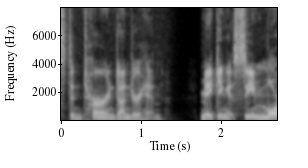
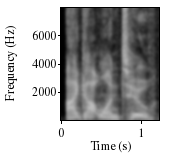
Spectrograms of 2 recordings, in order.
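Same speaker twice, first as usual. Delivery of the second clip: a lighter, higher second man; higher companion voice; 9 semitones higher than usual. Acted. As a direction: voice the sidekick higher. Alex answers from the left.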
